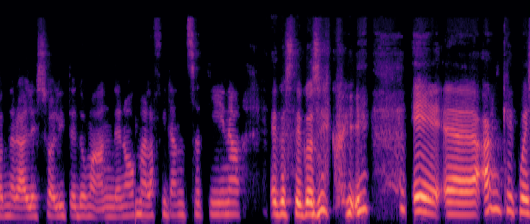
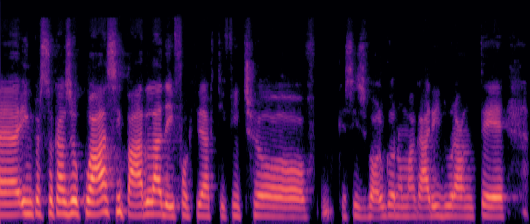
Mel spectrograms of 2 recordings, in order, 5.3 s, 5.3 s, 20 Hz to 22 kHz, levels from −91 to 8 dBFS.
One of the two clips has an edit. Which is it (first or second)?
first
